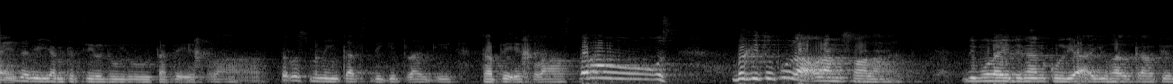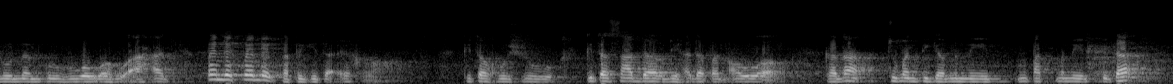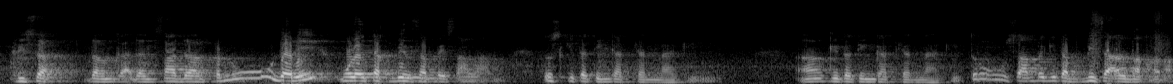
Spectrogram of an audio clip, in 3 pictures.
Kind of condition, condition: setting, large echoing room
